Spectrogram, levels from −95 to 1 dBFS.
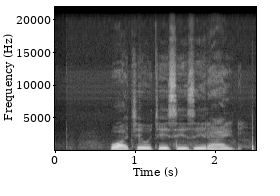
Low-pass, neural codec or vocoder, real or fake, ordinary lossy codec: none; vocoder, 44.1 kHz, 128 mel bands every 512 samples, BigVGAN v2; fake; none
